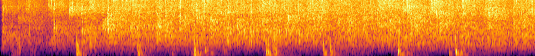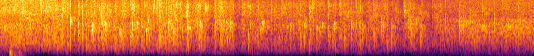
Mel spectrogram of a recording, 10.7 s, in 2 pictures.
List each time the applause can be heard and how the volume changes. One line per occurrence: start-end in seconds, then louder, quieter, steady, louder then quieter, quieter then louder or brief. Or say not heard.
0.0-10.6 quieter.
